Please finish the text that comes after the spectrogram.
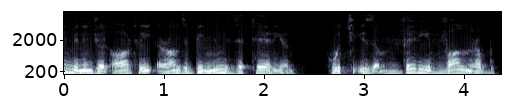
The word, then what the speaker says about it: pterion: The pterion, because the P is silent, is the region where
